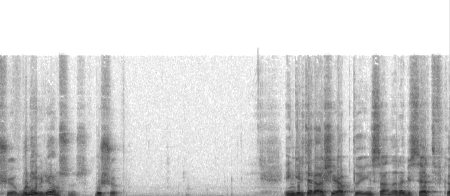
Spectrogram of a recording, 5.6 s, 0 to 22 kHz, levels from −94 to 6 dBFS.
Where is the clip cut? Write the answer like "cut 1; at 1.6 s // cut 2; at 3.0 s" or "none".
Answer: cut 1; at 1.1 s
